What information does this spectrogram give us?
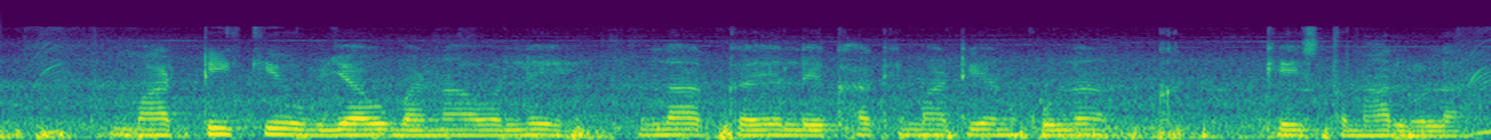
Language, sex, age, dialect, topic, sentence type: Bhojpuri, male, 18-24, Southern / Standard, agriculture, statement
